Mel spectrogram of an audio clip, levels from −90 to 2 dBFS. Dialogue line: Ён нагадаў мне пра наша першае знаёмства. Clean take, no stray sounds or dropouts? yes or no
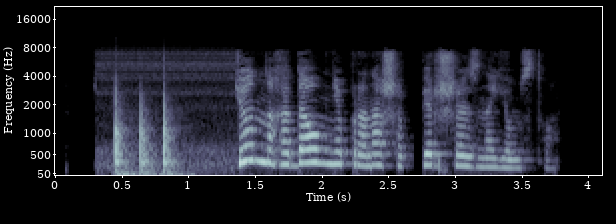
no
